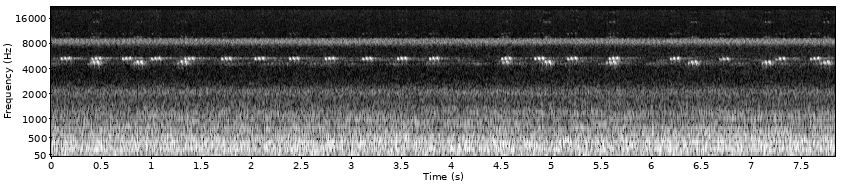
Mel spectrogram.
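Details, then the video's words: A cricket in a dark room at night gives high, clipped chirps in a slightly uneven rhythm, some coming in quick doubles, while a steady broadband hiss and low rumble fill the background. "Sound of emptiness and crickets in the room"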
